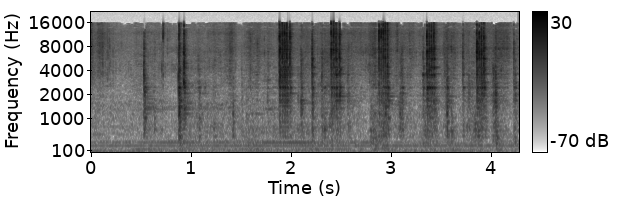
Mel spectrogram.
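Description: A hand ratchet clicks in short bursts while brake caliper fasteners are tightened on a car, close-up crisp clicking with brief pauses between strokes.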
